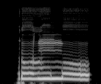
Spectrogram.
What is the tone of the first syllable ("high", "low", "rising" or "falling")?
low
